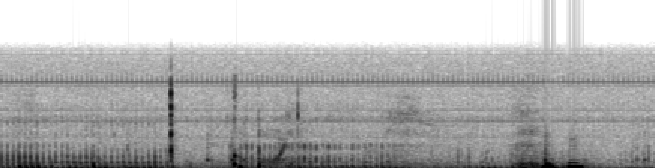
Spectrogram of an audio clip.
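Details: Purring pet cat indoors, a soft low rumble running steadily, broken by light rustling and a couple of short higher vocal sounds near the end.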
